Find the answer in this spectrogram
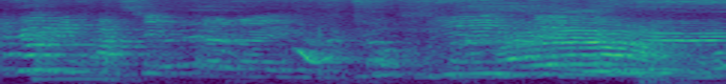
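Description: A group of schoolchildren talking and calling out excitedly, their voices overlapping, with a louder call near the end.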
